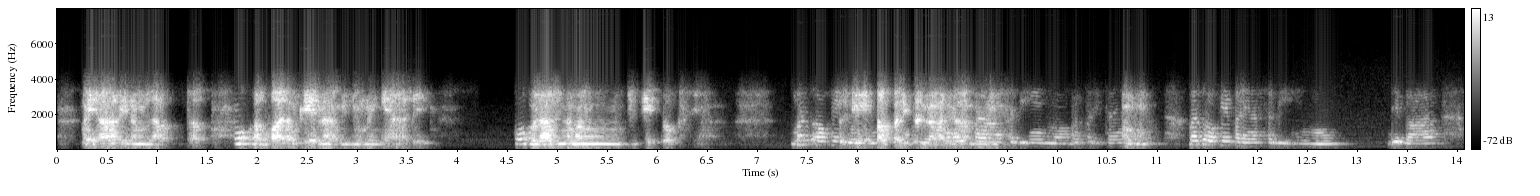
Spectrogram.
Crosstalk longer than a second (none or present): present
